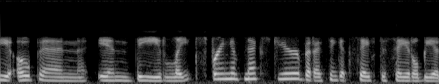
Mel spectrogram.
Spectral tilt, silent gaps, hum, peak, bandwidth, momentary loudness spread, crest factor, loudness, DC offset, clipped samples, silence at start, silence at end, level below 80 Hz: -8.5 dB/octave; none; none; -4 dBFS; over 20 kHz; 5 LU; 18 dB; -22 LUFS; under 0.1%; under 0.1%; 0 s; 0 s; -58 dBFS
